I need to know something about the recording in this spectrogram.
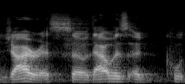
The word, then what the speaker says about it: Jairus: ruler from the synagogue Jairus who I never in my whole life have heard it pronounced Jairus I've always heard it pronounce Jairus so that was a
